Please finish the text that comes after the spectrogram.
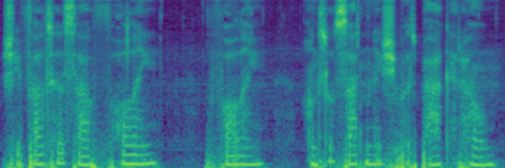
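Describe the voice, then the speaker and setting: Female ASMR storyteller; slow, very breathy whisper, gentle and soothing. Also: low voice, flat delivery, low-quality recording. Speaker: bedtime story narrator.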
